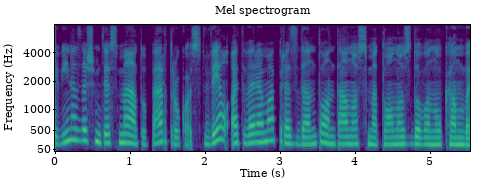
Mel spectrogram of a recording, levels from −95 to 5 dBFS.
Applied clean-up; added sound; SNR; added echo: none; none; none; none.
